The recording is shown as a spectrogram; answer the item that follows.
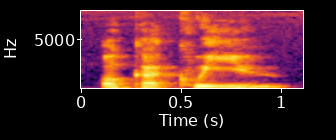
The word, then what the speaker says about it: Okakweo: So here's Okakweo, according to this scientific paper that I found, pronounced Okakwiyu. Okakwiyu.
